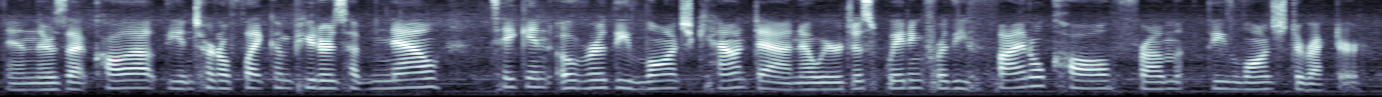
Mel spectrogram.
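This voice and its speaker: A woman's voice: fairly low pitch, fairly even intonation, moderate pace, hardly any pauses, fairly bright tone, slight background noise, low-quality recording. A woman hosting live launch commentary, presenting and explaining each step. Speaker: launch webcast host.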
